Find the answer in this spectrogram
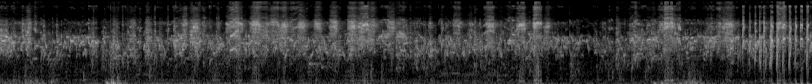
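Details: Pet budgies chirping in a dense, continuous high-pitched chatter of overlapping twitters and squeaks, with no pauses throughout.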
